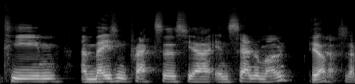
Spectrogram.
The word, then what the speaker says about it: San Ramon: Devin, father and son chiropractic team, amazing practice here in San Ramon. Yep. Did I pronounce that correctly?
